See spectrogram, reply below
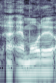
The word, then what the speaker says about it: Amore: And I believe it's pronounced Amore Artisan Boutique. Is that correct, Gail? – That is correct, yes.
